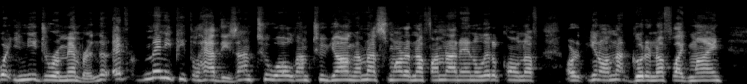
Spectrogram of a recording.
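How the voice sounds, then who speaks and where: Raised and projected, a man's high-pitched voice comes out bright and sharp at a very fast pace. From Denver, Colorado, US (born in the Netherlands). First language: Dutch. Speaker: real estate investor and coach. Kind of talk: podcast interview. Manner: animated.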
